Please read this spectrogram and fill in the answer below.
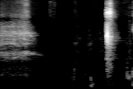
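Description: A man's short, soft breath out through the nose as he pauses, then near silence with a few faint clicks.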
